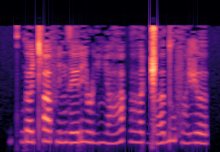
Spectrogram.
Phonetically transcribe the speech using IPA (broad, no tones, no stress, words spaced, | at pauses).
kʷʰə̤ɾɐ cʰafinze ɾiɹi̤ʎa̤ | ɦɐɡ͡ǁɐ dufa̤ʒə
